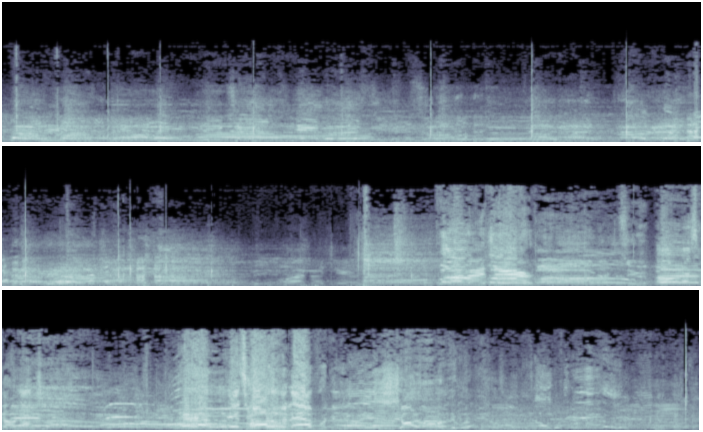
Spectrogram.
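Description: A large crowd sings together loudly outdoors.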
